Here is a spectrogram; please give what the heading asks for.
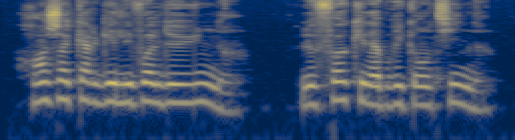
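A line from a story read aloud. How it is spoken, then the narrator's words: Young sailor shouting. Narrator (French): cria le jeune marin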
